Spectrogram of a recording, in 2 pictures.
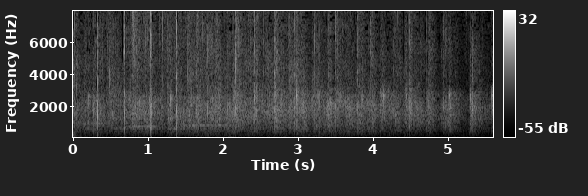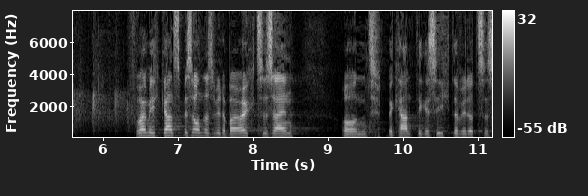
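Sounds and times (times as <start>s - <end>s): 
audience applauding: 0.0s - 6.5s
speech: 6.4s - 11.1s.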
